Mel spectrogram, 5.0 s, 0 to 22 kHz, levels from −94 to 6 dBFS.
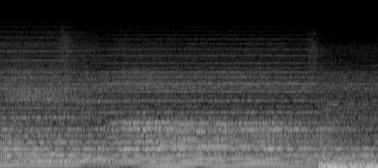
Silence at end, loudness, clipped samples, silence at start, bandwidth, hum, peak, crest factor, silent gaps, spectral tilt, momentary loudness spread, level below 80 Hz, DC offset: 0 s; -34 LUFS; under 0.1%; 0 s; 10 kHz; none; -16 dBFS; 14 dB; none; -7.5 dB/octave; 5 LU; -36 dBFS; under 0.1%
